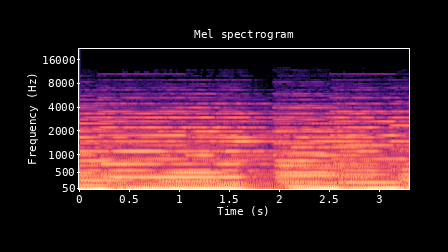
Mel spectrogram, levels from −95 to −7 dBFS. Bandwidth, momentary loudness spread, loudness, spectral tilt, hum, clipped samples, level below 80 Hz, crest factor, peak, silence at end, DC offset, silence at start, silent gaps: 8.8 kHz; 4 LU; -17 LUFS; -6.5 dB/octave; none; under 0.1%; -16 dBFS; 12 dB; -2 dBFS; 0 s; under 0.1%; 0 s; none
